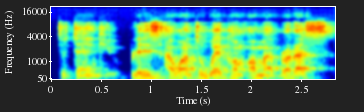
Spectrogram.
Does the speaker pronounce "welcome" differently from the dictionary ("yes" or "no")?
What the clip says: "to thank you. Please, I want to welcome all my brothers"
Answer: no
